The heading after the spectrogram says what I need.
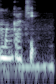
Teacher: fonem k pada kata dasar kaji tidak luluh apabila diberi awalan afiks mah dan dibakukan menjadi kata mengkaji demikian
